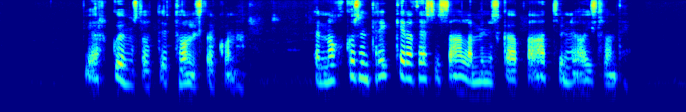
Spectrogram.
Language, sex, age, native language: Icelandic, female, 60-69, Icelandic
